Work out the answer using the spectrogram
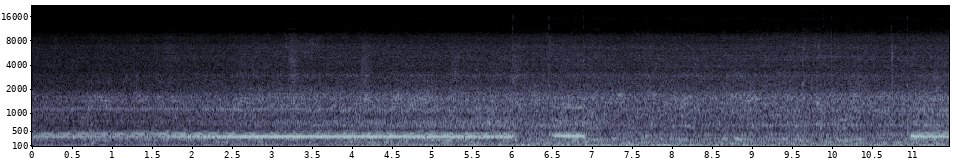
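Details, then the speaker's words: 2020 Honda Civic FC power seat: a loud, steady squealing drone each time the seat slides forward or back, stopping when it halts, described as a very common fault on this model. "วันนี้เรามาดูHondaCivicนะครับเลื่อนเดินหน้าถอยหลังนะครับเสียงดังสนั่นหวั่นไหวนะครับ"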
